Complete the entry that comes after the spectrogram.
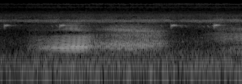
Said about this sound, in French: L'ambiance semble paisible dans le jour naissant, rythmée par le seul son des insectes et des crapauds chanteurs.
